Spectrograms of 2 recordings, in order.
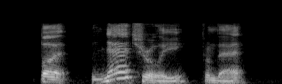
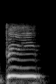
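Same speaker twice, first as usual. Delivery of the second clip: a sharp, high beep; a mock bleep, loud and high; high censor beep; 5 dB louder than usual. Censoring a streamer's slur with a high beep. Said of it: "do something".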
